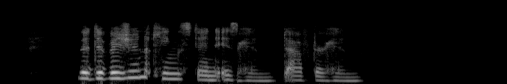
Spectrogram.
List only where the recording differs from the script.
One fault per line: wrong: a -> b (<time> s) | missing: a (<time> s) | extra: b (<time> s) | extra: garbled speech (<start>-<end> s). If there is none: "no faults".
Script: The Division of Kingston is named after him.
missing: of (1.4 s)
wrong: named -> him (2.4 s)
